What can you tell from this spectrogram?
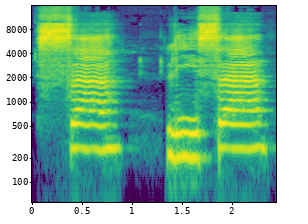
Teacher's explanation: Lisa, huruf sin. Desisnya dulu, baru harokatnya.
